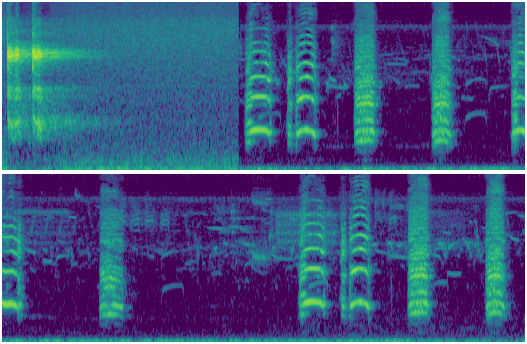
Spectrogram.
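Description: A brief, loud, high-pitched sound right at the start. Then domestic white geese honk repeatedly: about nine short calls, spaced irregularly, with a pause of a couple of seconds midway.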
